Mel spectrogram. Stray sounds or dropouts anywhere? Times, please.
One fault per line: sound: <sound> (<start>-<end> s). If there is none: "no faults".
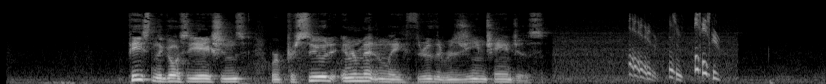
sound: chirp (6.3-7.2 s)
